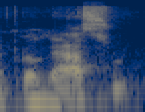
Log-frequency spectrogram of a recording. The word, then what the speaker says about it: abrogatio: Então, existe a revogação total da lei, também conhecido como abrrogação ou abrogatio, né, escreve abrogatio, mas a pronúncia é abrogatio, tá?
